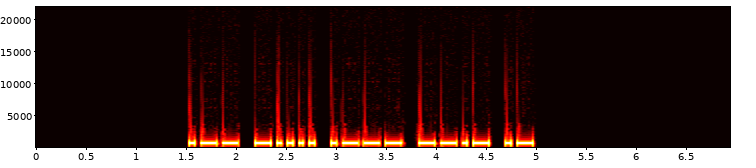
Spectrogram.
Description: Morse code, heard as a keyed tone, about 22 wpm, 700 Hz. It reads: W6JQA
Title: USA Call Signs - 5 Characters - 22wpm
